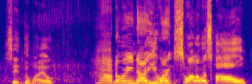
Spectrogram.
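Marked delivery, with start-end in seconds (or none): 1.4-3.7 put-on high, louder, suspicious boy's shout. A narrator's reading. Michael doubting the whale, high challenging shout. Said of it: "shouted Michael".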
